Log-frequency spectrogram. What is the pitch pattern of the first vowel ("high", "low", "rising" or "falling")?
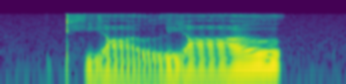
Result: low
